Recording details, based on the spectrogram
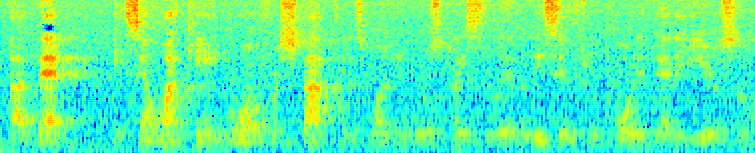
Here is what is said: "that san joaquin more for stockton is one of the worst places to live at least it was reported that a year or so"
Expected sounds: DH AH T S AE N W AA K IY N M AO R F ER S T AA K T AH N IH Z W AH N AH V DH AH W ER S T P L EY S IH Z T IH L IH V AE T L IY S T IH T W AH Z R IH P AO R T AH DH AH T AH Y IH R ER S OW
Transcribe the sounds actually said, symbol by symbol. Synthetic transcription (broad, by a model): DH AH T S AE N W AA K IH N M AO R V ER S T AA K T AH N IH Z W AH N AH V DH AH W ER S P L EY IH S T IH L IH V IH T L IY S T IH T W AH Z R IH P AO R T AH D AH T AH Y IH R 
